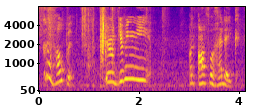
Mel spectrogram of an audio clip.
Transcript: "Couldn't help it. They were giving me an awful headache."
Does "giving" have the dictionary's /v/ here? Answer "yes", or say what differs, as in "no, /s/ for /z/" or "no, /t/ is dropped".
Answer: yes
